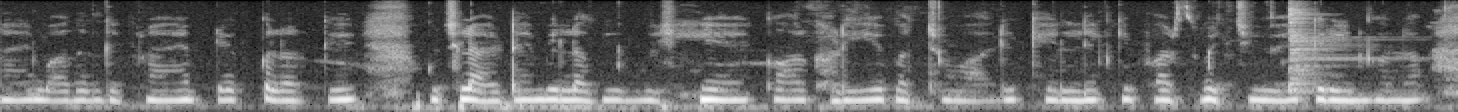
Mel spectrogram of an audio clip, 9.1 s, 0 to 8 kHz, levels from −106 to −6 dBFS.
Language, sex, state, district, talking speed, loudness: Hindi, female, Bihar, Jamui, 170 wpm, -21 LUFS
